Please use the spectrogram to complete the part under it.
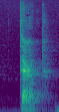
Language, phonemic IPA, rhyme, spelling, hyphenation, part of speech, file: Dutch, /tɛrp/, -ɛrp, terp, terp, noun, Nl-terp.ogg
- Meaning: artificial mound or hillock used as shelter during high tide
